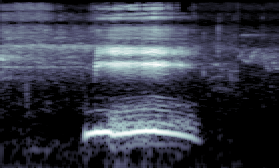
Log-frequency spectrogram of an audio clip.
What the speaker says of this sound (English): It's a grey cat bird.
